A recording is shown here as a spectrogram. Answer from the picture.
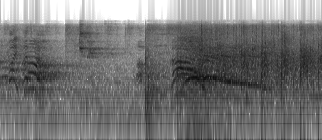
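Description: A gymnast's dismount from the rings landing on the mat with one sharp thud about three seconds in. Shouts of encouragement are heard before the landing, and loud yelling and clapping follow it.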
